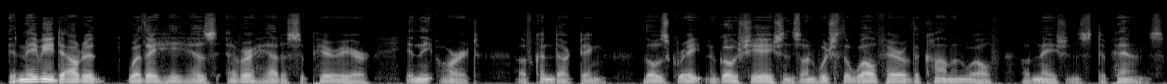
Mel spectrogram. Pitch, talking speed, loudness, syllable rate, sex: 85 Hz, 150 wpm, -21 LUFS, 4.7 syllables/s, male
